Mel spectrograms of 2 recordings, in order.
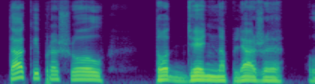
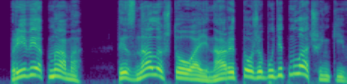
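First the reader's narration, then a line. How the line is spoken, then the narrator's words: Exclaiming. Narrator (Russian): воскликнул я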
